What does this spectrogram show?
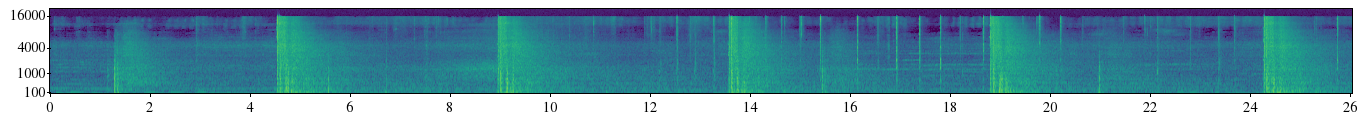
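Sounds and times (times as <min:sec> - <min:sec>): firework pops and crackling: 0:01.1 - 0:03.0, 0:04.5 - 0:26.0
firework shells booming: 0:04.5 - 0:17.6, 0:18.6 - 0:26.0.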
